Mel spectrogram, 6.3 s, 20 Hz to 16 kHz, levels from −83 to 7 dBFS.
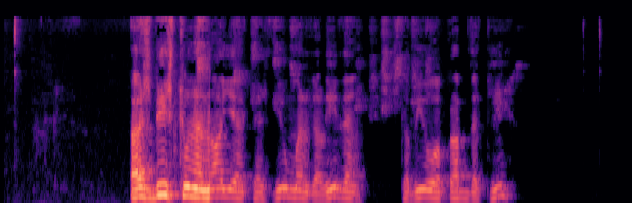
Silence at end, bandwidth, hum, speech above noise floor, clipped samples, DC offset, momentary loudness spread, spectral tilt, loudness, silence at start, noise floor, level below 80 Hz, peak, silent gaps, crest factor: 1.25 s; 11.5 kHz; none; 64 dB; under 0.1%; under 0.1%; 22 LU; -6 dB/octave; -17 LUFS; 0.15 s; -81 dBFS; -62 dBFS; 0 dBFS; none; 18 dB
